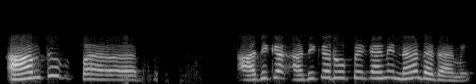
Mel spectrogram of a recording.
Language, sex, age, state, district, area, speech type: Sanskrit, female, 45-60, Andhra Pradesh, Krishna, urban, conversation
